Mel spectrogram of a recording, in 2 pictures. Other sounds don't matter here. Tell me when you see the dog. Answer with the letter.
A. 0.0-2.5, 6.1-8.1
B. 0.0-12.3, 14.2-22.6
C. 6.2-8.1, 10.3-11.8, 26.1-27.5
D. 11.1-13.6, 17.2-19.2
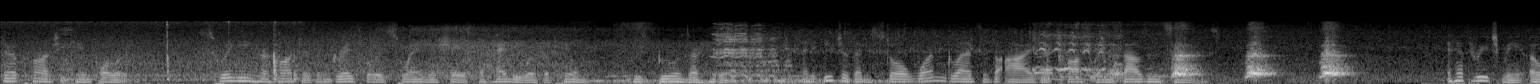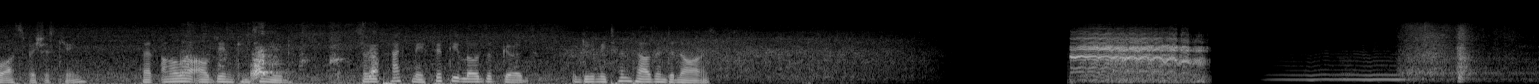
D.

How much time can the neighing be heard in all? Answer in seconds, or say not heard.
5 s.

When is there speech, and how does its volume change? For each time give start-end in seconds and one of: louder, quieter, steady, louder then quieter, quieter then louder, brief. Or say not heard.
0.0-12.3 steady
14.2-22.6 steady.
